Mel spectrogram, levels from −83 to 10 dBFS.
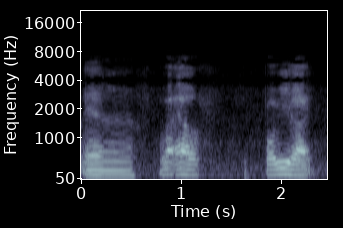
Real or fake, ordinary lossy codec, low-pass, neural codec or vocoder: real; MP3, 32 kbps; 7.2 kHz; none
